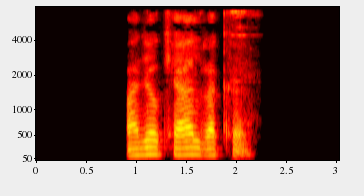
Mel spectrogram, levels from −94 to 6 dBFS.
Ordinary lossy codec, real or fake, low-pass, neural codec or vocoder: MP3, 48 kbps; real; 7.2 kHz; none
